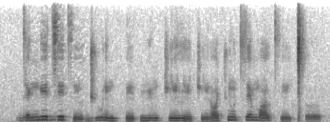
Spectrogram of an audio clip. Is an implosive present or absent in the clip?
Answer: absent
